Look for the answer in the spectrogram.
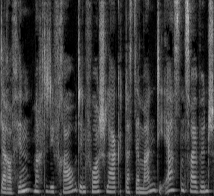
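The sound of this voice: An unforced reading voice is what this clip offers.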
